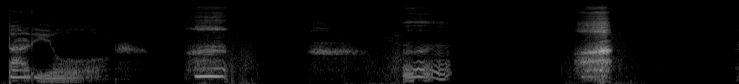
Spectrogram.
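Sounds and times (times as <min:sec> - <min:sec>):
ASMR massage sounds: 0:02.0 - 0:04.5, 0:05.6 - 0:06.8.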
